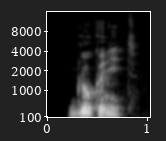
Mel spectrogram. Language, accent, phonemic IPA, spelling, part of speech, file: French, France, /ɡlo.kɔ.nit/, glauconite, noun, LL-Q150 (fra)-glauconite.wav
- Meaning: glauconite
